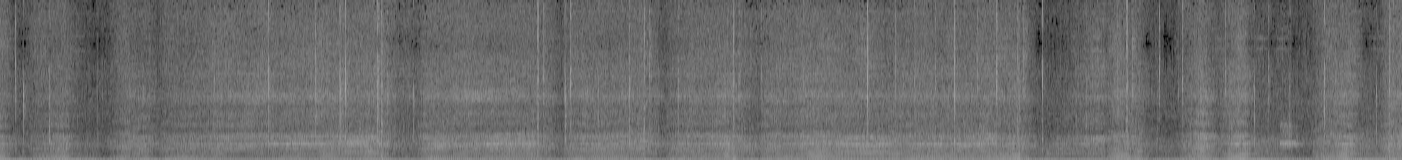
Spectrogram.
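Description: A car engine revs up repeatedly, rising in pitch and dropping with each gear change.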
